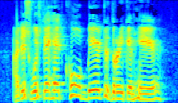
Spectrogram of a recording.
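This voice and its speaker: A female-sounding put-on character voice sits at a middle pitch. It moves at a moderate pace. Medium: solo performance. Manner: laid-back, rambling.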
